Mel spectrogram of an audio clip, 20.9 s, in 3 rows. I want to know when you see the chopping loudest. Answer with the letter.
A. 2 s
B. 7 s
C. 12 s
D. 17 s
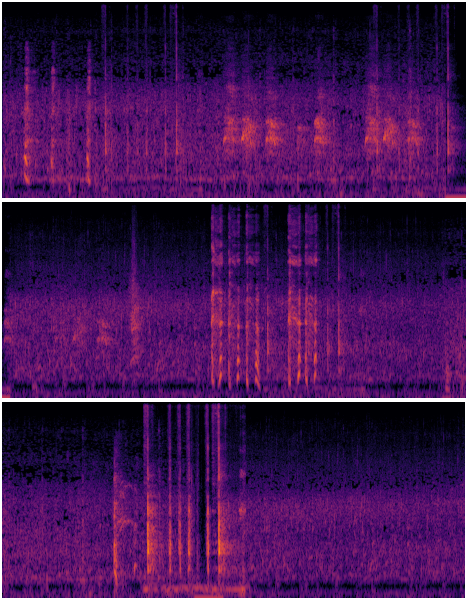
D.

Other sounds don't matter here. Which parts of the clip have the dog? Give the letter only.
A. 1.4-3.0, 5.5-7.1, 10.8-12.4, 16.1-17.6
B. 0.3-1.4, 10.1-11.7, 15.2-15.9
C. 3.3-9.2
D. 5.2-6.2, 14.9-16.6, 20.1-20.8
C.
